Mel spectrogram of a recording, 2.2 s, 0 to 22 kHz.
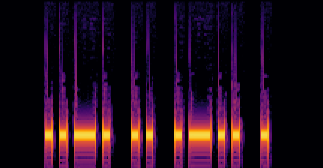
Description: Morse code, heard as a keyed tone, about 25 wpm, 700 Hz. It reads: FILE
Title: Sentences from Top 1200 Words - New Word Drill Alt - 25wpm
